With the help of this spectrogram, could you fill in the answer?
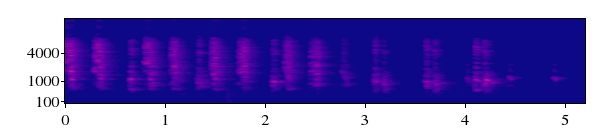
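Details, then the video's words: Chukar partridge from Ishkoshim giving a series of harsh, raspy chuk notes that start loud and fast, then slow, thin out and fade to a few softer clucks. "Кабки Ишкошим"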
